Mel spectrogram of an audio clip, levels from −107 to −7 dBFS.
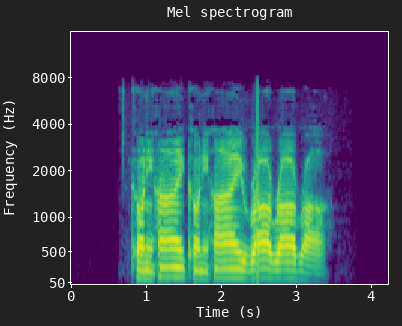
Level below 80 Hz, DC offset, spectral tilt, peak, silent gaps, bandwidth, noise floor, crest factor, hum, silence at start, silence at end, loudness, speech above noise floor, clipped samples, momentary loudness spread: -60 dBFS; under 0.1%; -6.5 dB/octave; -2 dBFS; none; 7.4 kHz; under -90 dBFS; 16 dB; none; 0.8 s; 0.85 s; -15 LUFS; over 76 dB; under 0.1%; 8 LU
